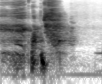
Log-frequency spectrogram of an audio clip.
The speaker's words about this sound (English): I gotta sneeze.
